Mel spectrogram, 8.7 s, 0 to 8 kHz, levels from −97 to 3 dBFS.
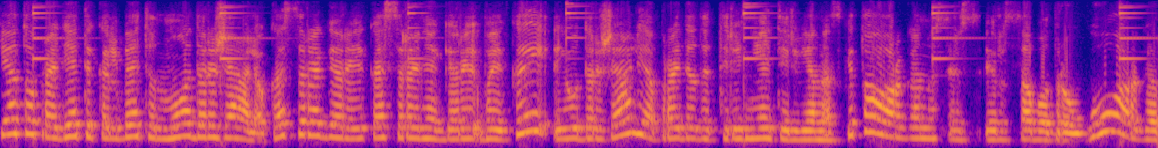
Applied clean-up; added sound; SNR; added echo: none; Hammer; 15 dB; none.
